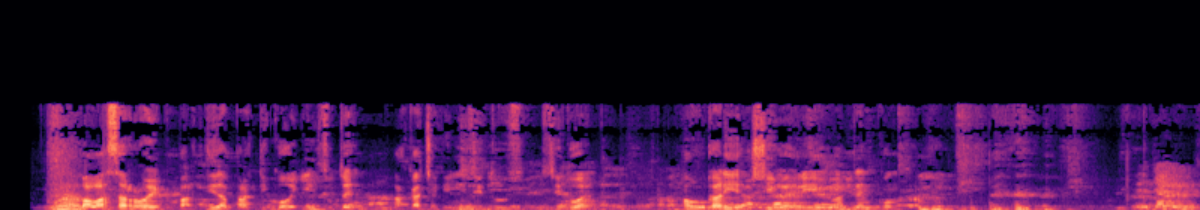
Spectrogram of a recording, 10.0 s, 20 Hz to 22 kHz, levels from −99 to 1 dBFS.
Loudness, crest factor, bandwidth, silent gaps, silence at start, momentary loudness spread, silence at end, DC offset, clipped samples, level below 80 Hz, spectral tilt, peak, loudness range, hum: -21 LUFS; 22 dB; 11.5 kHz; none; 0.4 s; 20 LU; 0 s; under 0.1%; under 0.1%; -58 dBFS; -4 dB/octave; 0 dBFS; 9 LU; none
